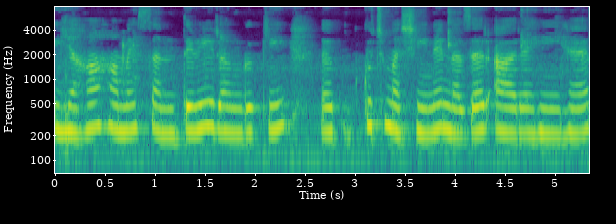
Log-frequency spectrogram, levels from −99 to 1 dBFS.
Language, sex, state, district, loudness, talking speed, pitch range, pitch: Hindi, female, Chhattisgarh, Balrampur, -16 LUFS, 125 wpm, 220-240 Hz, 230 Hz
